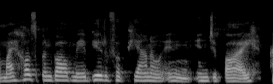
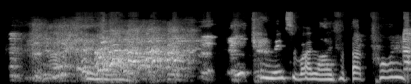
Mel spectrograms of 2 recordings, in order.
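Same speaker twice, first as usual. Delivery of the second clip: higher and louder, bursting into laughter; laughing; 8 semitones higher, 10 dB louder than usual. Real, not acted. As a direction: laugh as the line lands. Laughs about her new boss.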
